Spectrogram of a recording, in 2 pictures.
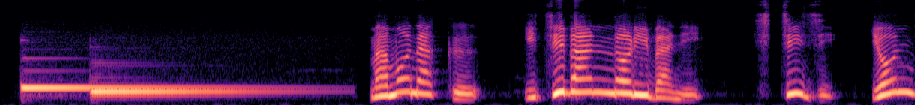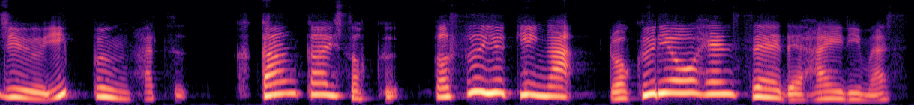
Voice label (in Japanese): announce; jrkyushu; tosu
